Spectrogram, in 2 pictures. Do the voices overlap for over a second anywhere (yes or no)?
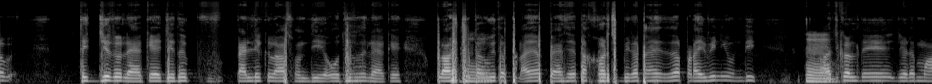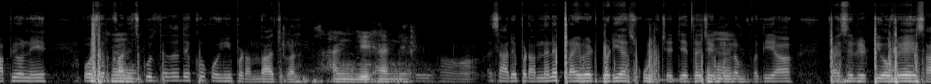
no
